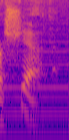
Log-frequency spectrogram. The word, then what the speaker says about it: Sheth: And then the next name in the list is Seth, or Sheth, as it's pronounced here. It's Seth back in Genesis.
